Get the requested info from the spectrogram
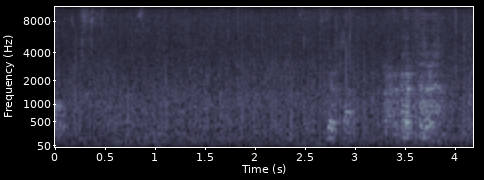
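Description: A steady hiss fills a pause in a man's talk. His voice comes back briefly for about a second, around three seconds in.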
